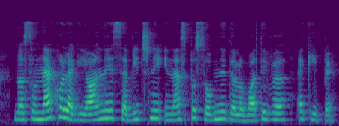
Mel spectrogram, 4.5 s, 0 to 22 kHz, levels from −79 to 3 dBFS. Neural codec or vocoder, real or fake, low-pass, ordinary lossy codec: none; real; none; none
